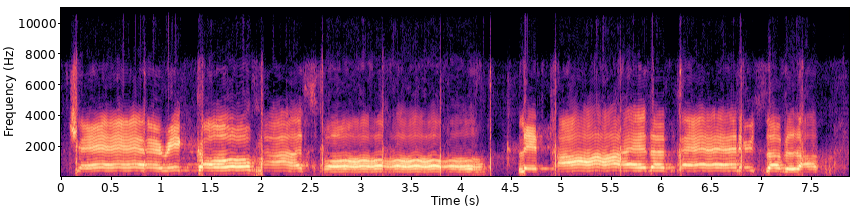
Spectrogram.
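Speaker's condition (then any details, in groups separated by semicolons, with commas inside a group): No condition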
